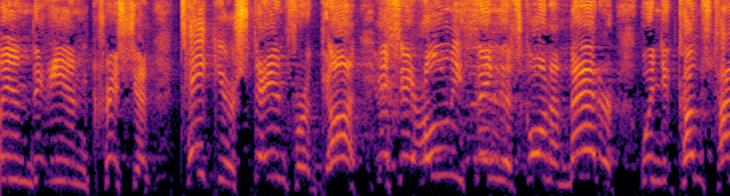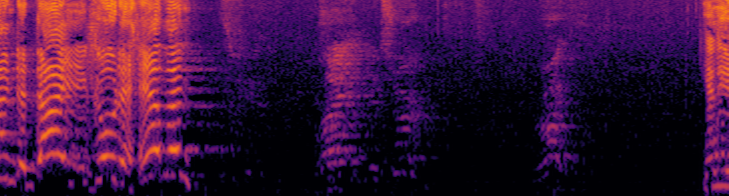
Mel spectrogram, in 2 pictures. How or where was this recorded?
large echoing room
